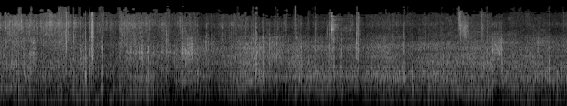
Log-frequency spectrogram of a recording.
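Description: Skateboard wheels rolling over rough concrete with a steady grinding rumble, broken several times by sharp clacks of the board's tail popping and the board landing.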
